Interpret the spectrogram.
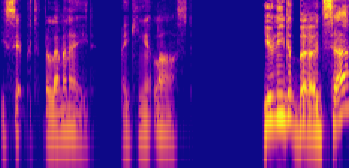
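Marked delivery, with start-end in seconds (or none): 3.5-4.7 very loud, high, cheerful call. Narrating a voice close at hand offering him a bird, cheery voice. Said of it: "asked a cheery voice".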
